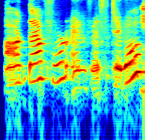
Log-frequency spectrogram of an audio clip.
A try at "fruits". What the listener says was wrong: There's S. You have to pronounce every word that is.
